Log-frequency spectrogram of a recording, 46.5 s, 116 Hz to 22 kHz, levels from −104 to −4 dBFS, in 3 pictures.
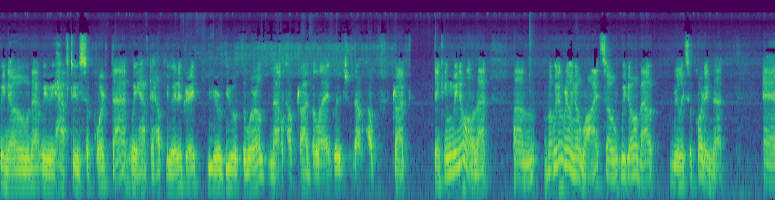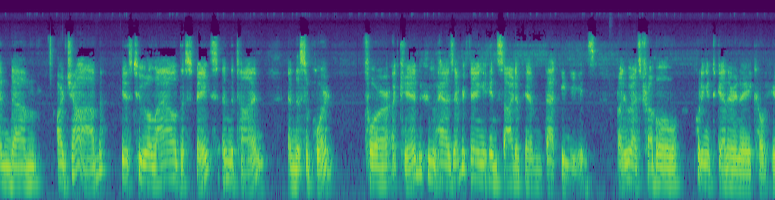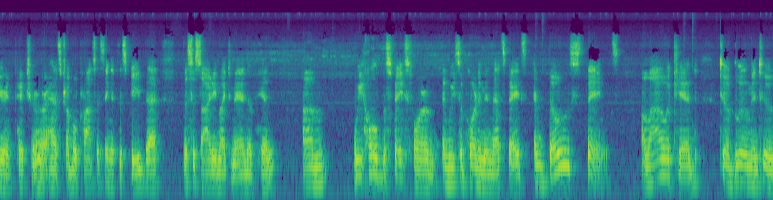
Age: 50-69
